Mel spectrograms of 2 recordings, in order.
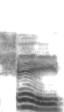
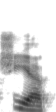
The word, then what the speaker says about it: Shay: Our other top-tier patron is Shay, not Shia.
